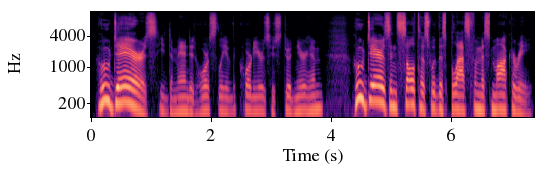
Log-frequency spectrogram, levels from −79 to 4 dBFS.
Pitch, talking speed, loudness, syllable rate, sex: 155 Hz, 155 wpm, -19 LUFS, 4.9 syllables/s, male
